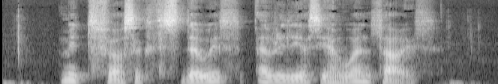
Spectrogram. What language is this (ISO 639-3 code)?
kab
